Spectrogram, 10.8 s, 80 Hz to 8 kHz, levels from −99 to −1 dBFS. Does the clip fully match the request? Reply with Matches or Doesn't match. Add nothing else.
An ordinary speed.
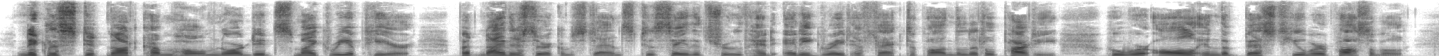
Matches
